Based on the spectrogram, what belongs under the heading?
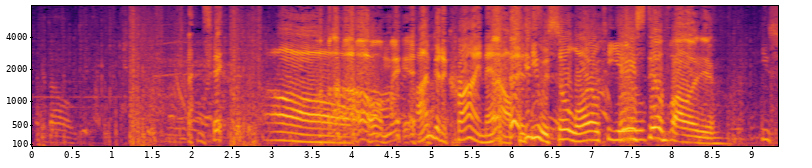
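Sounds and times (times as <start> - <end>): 
video game sounds: 0.1 - 8.9
speech: 0.2 - 9.3
video game gunfire shooting a horse: 1.2 - 3.5
laughter: 1.6 - 8.0.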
